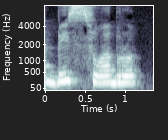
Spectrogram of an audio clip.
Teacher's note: स्वाद को हमने पुर पढ़ा है क्योंकि स्वाद पे ज़बर है, बा पे हमने कलकला किया है क्योंकि बा हुरूफ़े कलकला में से है।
